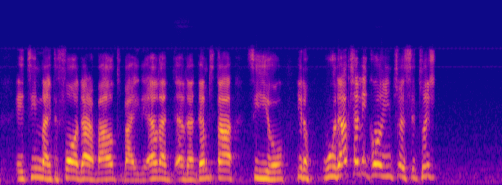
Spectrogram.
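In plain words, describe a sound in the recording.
A middle-aged man speaks with animation over an online call.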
